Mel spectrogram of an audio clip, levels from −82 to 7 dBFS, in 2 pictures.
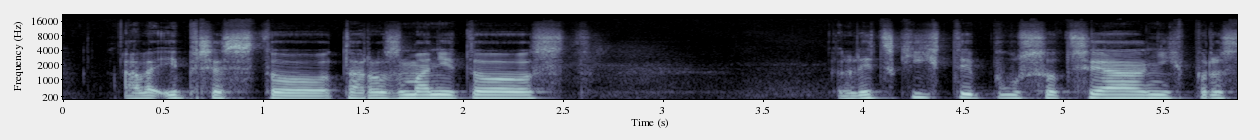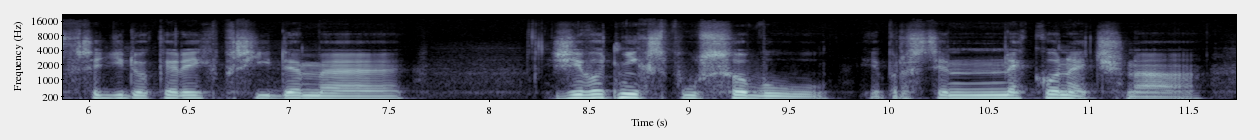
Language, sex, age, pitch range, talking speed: Czech, male, 40-59, 130-145 Hz, 85 wpm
